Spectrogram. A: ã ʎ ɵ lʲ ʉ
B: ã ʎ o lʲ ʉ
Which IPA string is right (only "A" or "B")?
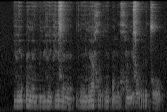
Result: A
